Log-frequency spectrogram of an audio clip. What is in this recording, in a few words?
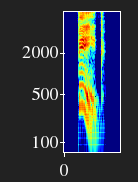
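"BIG", English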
